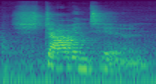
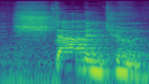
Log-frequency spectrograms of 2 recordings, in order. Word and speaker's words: Xtabentun: is going to be on a liqueur called stop in tune stop in tune with an X because any time you see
